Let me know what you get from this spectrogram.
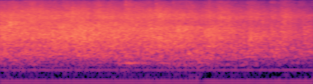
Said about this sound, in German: Sie dürfen klatschen, es wollte gerade jemand klatschen.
